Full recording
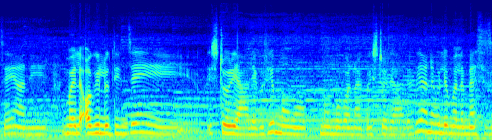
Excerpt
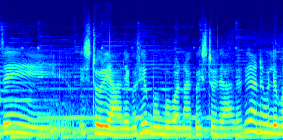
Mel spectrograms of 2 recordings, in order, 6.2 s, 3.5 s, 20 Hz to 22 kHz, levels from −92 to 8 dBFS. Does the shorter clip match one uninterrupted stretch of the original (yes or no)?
no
